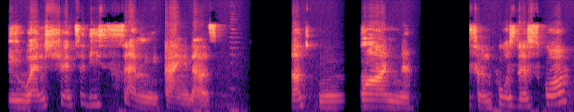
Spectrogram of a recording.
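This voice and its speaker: A woman's voice: medium pitch, sharp tone, low-quality recording. A woman from Tobago with a Trinidad and Tobago accent, talking emphatically in a casual live chat. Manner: emphatic, repeats for stress.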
